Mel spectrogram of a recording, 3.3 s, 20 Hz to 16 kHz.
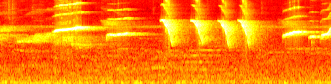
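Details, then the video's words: Female white-rumped shama singing to lure a male, dated 23 July 2020: rich whistled notes with overtones, then four quick high descending sweeps about a quarter second apart, closing with more clear whistles; faint low background hum. "Chòe than mái mới: 23/7/2020; hót hay, kích bổi máu chiến!"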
